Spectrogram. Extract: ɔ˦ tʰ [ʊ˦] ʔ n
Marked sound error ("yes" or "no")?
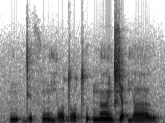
no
